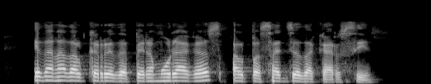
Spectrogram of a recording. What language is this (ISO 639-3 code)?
cat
